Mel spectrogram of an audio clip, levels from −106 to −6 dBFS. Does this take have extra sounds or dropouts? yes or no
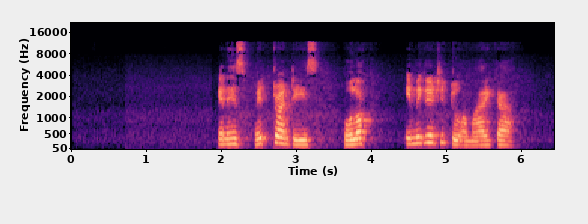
no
